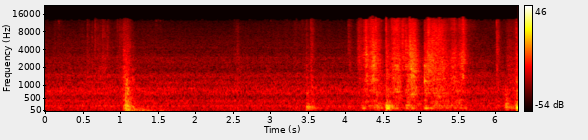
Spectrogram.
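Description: Plastic video-game rocker chair knocking as a puppy pushes at it: one sharp thud about a second in, a lighter knock later, then a run of quick scraping knocks and rustles near the end as the chair tips over.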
